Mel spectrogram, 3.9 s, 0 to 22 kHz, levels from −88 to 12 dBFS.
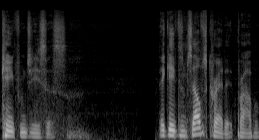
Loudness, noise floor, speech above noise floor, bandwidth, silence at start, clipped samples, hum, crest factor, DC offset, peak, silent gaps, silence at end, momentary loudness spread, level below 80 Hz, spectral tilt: -29 LUFS; -72 dBFS; 43 dB; 16 kHz; 0 s; under 0.1%; none; 20 dB; under 0.1%; -10 dBFS; 2.12-2.30 s; 0 s; 16 LU; -64 dBFS; -6 dB/octave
